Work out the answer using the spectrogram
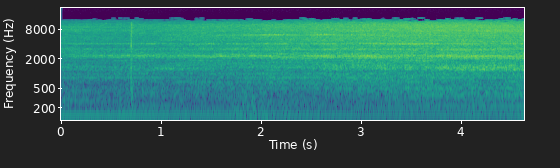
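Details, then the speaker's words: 1998 Chevrolet Lumina LTZ, 3.8 Buick Series II, just started after sitting since October 2007, fresh battery: smooth even exhaust note, no misses, knocks or smoke; healthy, as if recently run. "well you'd never know sounds like she was just running five minutes ago"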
